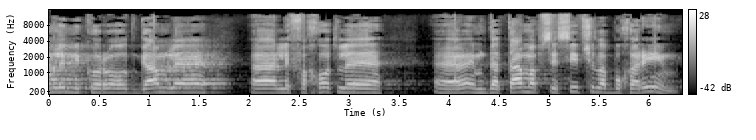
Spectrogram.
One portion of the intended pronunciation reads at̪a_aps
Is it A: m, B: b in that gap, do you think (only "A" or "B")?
A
